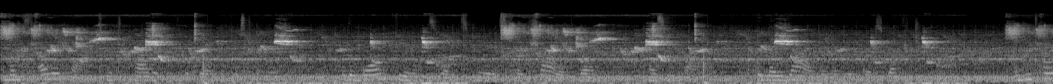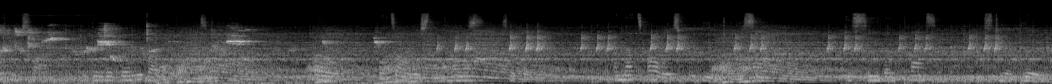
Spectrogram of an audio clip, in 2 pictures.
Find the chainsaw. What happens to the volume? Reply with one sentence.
The volume of the chainsaw stays about the same.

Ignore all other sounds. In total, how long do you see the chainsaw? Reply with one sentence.
The chainsaw can be heard for 21 seconds in total.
